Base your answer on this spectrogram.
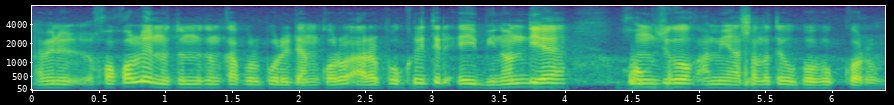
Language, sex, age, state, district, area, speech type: Assamese, male, 30-45, Assam, Morigaon, rural, spontaneous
